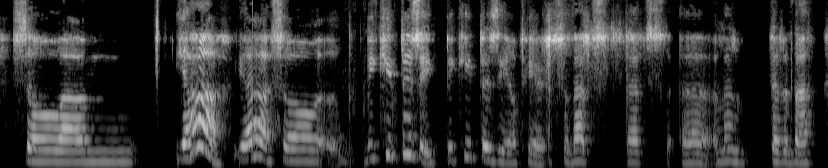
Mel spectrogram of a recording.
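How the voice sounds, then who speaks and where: A woman speaks with an Irish accent. Her pitch is medium. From west of Ireland. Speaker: storyteller. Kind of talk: casual talk to an online audience. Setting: video call. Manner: hesitant, many fillers.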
